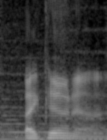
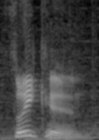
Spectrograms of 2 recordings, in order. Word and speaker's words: Suicune: Suicune. Suikun. Suikun? Suikune? I don't know. Suicune, I think is how it's being pronounced. Which is technically based off a leopard.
